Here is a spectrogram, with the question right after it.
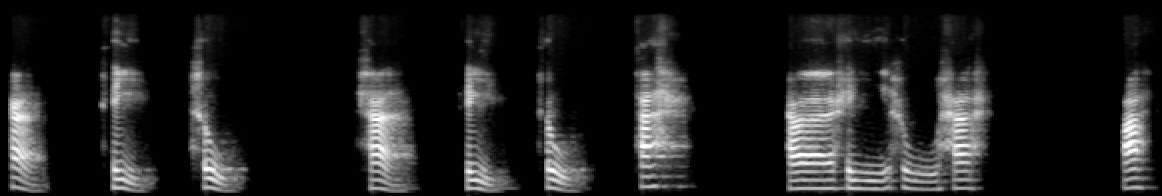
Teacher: makhrajnya tetap konsisten pada tenggorokan bagian tengah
